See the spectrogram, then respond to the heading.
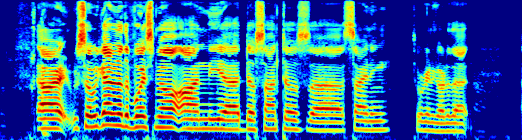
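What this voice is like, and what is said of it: Radio announcer voice. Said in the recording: “It's my best radio voice.”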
